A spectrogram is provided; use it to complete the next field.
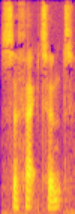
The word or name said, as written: surfactant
